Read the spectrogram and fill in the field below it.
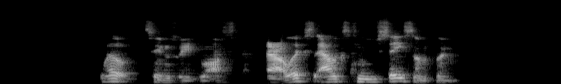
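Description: Another young man speaks calmly over an online call.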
